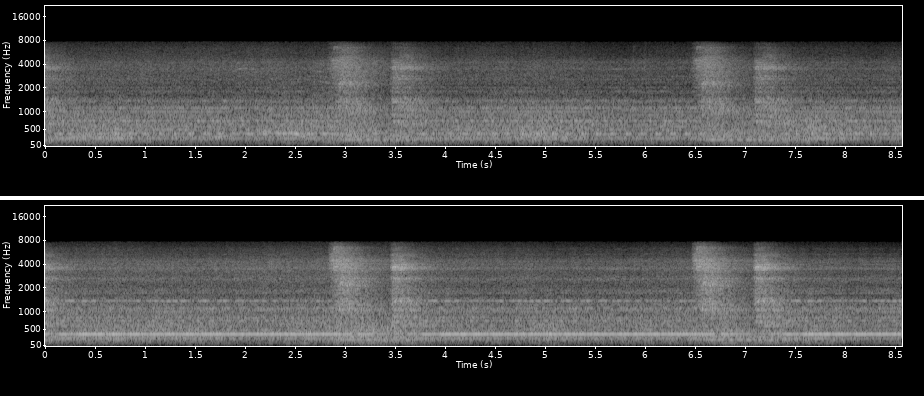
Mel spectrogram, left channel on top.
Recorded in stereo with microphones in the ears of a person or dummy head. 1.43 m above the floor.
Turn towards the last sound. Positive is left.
turn(degrees=-25)  # may be behind; listen again after turning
